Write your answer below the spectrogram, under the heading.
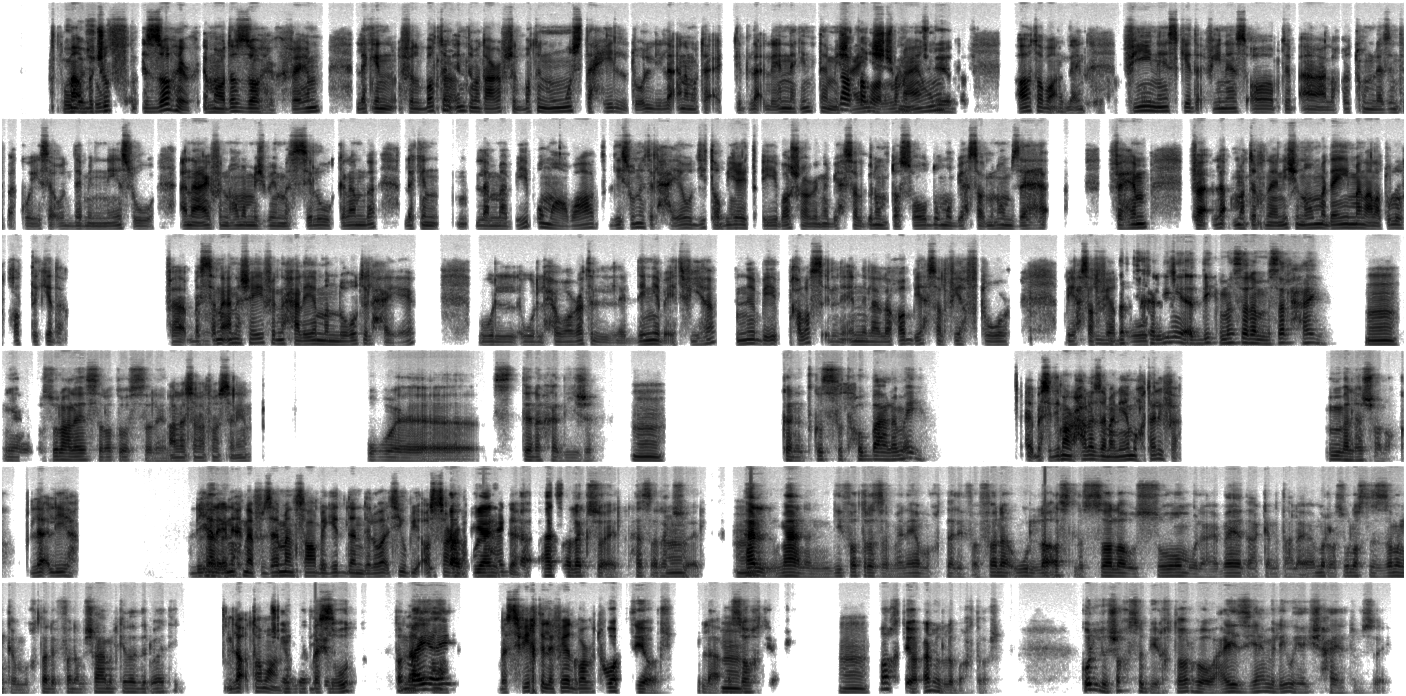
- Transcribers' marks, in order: other background noise; tapping
- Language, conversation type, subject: Arabic, unstructured, إزاي اتغيرت أفكارك عن الحب مع الوقت؟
